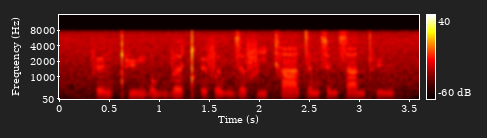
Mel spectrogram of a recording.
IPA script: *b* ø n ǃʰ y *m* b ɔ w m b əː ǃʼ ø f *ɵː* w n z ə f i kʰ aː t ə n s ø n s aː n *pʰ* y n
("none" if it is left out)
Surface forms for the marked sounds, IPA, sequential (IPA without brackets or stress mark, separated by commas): pʰ, m, əː, pʰ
